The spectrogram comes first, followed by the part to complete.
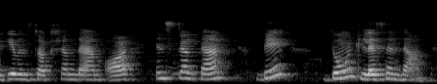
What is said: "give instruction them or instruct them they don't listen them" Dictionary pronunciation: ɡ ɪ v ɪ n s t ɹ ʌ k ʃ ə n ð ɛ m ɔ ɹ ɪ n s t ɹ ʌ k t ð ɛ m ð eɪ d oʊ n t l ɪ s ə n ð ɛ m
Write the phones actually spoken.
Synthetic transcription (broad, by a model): ɡ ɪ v ɪ n s t ɹ ʌ k ʃ ə n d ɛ m ɔ ɹ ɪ n s t ʌ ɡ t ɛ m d eɪ d oʊ n t l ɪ s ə n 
